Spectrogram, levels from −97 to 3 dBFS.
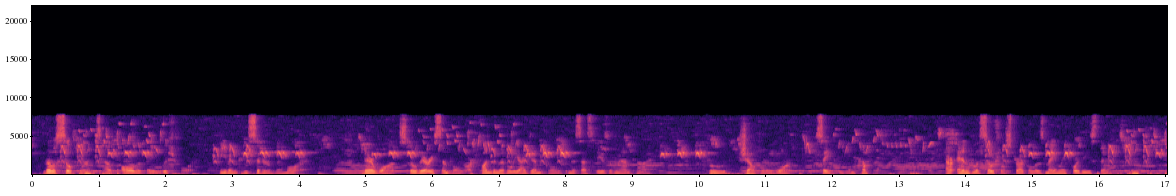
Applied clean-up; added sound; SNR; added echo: classical method log-MMSE.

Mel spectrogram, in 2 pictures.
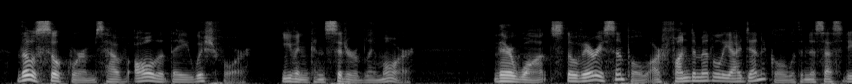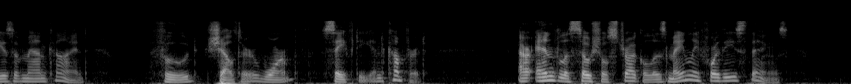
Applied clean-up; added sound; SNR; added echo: none; none; none; none.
